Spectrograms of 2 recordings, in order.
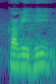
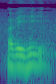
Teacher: ഇകാരത്തോടുകൂടി ചേർത്ത് ഉച്ചരിക്കുമ്പോൾ നമ്മൾ ഇഹി എന്നാ ഉച്ചരിക്കുന്നു. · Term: വിസർഗം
